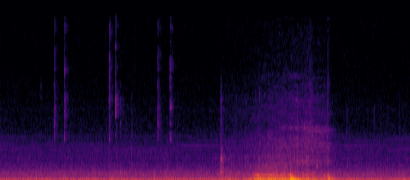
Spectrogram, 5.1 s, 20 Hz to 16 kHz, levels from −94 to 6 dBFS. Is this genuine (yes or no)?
yes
